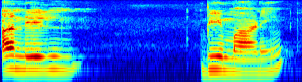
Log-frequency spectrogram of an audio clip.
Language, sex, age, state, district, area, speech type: Sindhi, female, 45-60, Gujarat, Junagadh, rural, spontaneous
